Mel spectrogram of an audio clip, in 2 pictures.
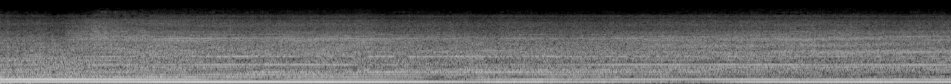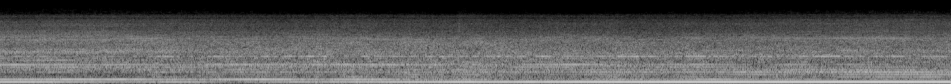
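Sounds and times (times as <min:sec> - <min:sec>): leaf blower engine drone: 0:00.0 - 0:19.0.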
